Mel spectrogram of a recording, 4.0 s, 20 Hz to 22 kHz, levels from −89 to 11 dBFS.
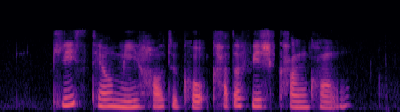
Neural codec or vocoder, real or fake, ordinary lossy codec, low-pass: none; real; AAC, 32 kbps; 7.2 kHz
